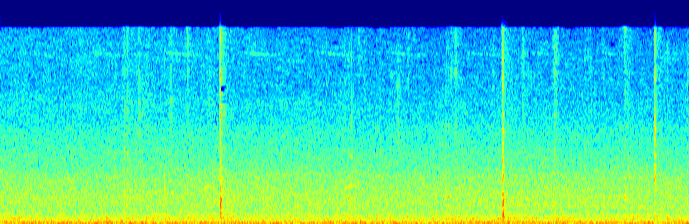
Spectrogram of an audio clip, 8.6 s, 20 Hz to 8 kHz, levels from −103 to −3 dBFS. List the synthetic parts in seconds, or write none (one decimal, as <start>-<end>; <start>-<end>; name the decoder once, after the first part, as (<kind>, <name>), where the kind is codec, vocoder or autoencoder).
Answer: none

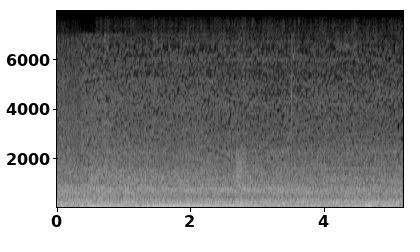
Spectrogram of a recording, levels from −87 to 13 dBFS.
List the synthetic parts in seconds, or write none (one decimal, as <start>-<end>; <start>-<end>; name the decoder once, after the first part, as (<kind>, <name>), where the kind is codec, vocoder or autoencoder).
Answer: 0.0-2.3 (vocoder, BigVGAN v2)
